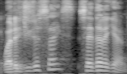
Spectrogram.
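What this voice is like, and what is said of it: Impression of a stuck, excited writer. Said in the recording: “I'm doing an impression of a guy who is like has a little writer's block”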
